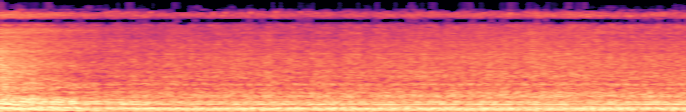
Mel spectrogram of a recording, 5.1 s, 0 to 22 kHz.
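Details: Yamaha XJR400 (4HM, early type) engine assembly, start check, compression measured, no abnormal noise or white smoke: smooth, even low rumble on start-up with no knocks, ticks or rattles. Clean, healthy idle.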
